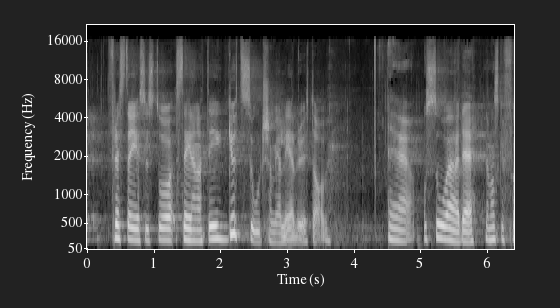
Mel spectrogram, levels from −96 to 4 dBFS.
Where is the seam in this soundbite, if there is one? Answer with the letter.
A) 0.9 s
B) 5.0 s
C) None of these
C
